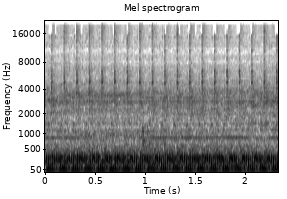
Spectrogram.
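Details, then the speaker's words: Ford Capri with swapped Mercedes M113 5.0 V8: fast, even ticking over idle, keeping pace with engine speed; top end sounded terrible at first start, quieting after running and revving; owner suspects hydraulic lifters; unsealed exhaust leak behind shield also present. "this top end noise is odd. Well, this thing here sounded horrific when I first turned it on. The top end sounded terrible, but running for a bit and revving it, it's quieted down, so maybe hydraulic lifters,"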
